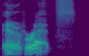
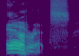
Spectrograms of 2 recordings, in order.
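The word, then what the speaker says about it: אֶרֶץ: It's not eretz, it's eretz.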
